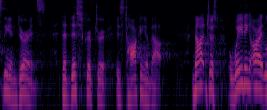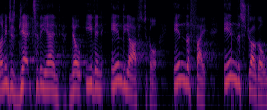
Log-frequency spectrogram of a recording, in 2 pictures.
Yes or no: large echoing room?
yes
